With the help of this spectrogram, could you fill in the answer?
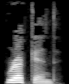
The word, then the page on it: reckoned: British English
